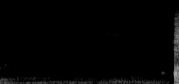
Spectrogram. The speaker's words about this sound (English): I'm going to cough again. I'm sorry.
